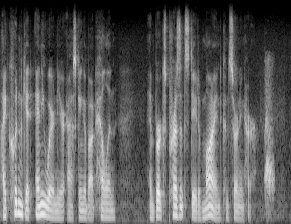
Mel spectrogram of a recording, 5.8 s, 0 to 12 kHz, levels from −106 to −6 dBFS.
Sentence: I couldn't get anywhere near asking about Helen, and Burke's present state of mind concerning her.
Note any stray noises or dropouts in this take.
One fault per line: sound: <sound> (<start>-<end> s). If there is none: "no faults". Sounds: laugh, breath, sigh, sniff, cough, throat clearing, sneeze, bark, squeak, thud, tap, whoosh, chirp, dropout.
sound: whoosh (5.3-5.5 s)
